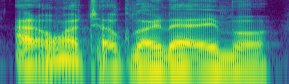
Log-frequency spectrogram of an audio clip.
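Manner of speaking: soft, quick grumble; hushed, hurried complaint; reluctant early American. Acted. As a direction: say it under your breath, quickly. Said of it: "then they're like".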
